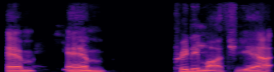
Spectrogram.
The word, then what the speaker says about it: Emem: A lot of people don't pronounce it, but it's pretty straightforward. EMEM is MM.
